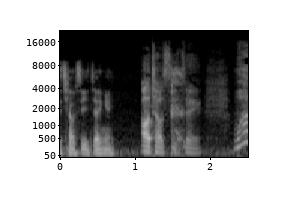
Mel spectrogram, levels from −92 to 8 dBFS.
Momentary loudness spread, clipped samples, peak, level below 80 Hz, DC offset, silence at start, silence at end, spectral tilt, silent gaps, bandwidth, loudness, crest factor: 17 LU; under 0.1%; -12 dBFS; -58 dBFS; under 0.1%; 0 s; 0 s; -4 dB/octave; none; 16 kHz; -33 LUFS; 22 dB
